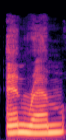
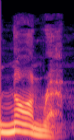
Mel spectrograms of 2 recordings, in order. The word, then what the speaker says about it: NREM: Our sleep is divided between REM sleep and NREM sleep, which you can pronounce NREM or non-REM.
